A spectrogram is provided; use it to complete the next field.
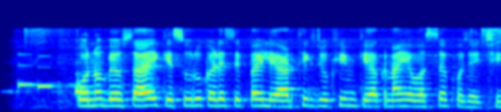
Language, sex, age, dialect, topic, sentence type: Magahi, male, 18-24, Western, banking, statement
